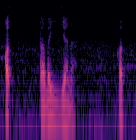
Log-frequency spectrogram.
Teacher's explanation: dibaca langsung huruf ta tanpa membunyikan huruf dal ataupun huruf qalqalahnya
